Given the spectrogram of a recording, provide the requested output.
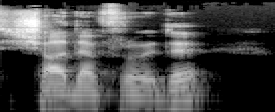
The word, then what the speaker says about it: Schadenfreude: Schadenfreude. Yine kesin doğru telaffuz etmiyorum ama. – Schadenfreude. – Evet, Schadenfreude.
